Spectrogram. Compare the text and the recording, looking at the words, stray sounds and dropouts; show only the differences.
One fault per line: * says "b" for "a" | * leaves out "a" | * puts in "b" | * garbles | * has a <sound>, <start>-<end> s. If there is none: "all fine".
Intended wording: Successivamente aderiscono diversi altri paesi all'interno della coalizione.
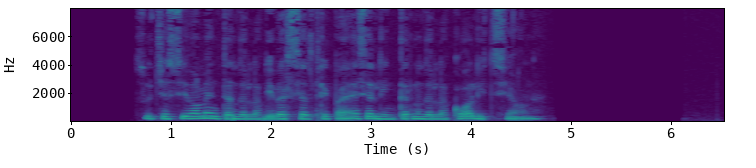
* says "della" for "aderiscono"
